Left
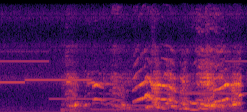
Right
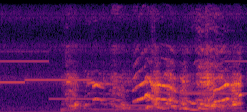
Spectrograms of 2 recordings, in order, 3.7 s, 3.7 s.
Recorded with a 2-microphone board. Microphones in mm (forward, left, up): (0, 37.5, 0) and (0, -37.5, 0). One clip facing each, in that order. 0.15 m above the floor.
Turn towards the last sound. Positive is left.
turn(degrees=0)  # may be behind; listen again after turning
